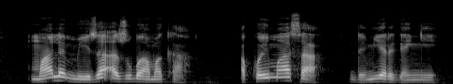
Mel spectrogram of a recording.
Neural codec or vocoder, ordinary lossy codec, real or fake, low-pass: none; none; real; none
